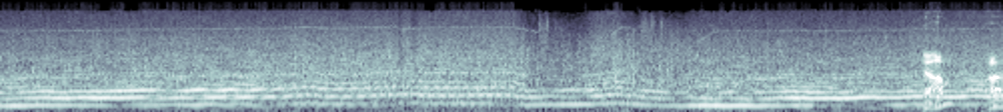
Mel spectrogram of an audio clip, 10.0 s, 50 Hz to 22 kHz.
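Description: A 2014 Terradyne Gurkha LAPV armored truck in Forza Horizon 3 climbs uphill with its back end sliding, its engine droning steadily and rising and falling in pitch under a sustained whine, with a brief tire chirp near the end.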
